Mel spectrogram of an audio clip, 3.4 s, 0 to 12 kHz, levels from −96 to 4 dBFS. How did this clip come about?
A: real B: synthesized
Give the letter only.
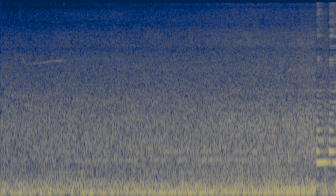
A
